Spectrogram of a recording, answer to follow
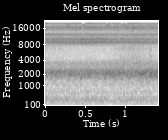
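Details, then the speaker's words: Steady loud hissing roar of the suction tube during ear wax microsuction under endoscope view, drawing out wax caked in around a bend in the ear canal, which is stretched open with the tube or endoscope. "you know sometimes you got to put the tube in and literally uh stretch the air open a little bit uh either with the endoscope or the suction tube itself or both cuz it's literally caked in isn't it it's caked"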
